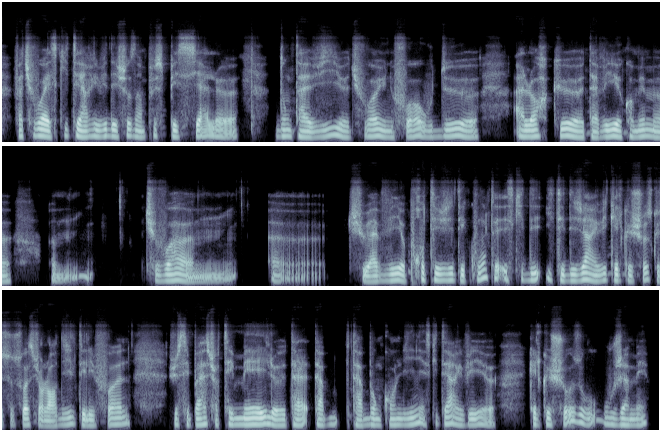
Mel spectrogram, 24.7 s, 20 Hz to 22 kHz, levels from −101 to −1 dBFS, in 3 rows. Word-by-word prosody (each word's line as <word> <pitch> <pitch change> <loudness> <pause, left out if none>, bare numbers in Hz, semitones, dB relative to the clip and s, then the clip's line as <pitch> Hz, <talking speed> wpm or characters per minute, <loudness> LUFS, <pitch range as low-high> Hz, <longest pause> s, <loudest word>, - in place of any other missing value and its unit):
enfin 140 - -1
tu 140 - +3
vois? 150 -2 +7
Est-ce 120 -4 +1
qu'il 150 - -9
t'est 145 -2 +4
arrivé 135 +2 0
des 140 -2 +1
choses 145 +2 +2
un 125 - -1
peu 150 +4 -6
spéciales, 120 - +1
heu, 65 -2 0 0.5
dans 145 +1 -2
ta 125 -1 +2
vie? 140 +7 -2
Heu, 125 -2 -3
tu - - -2
vois? 145 +1 +1
1 125 -3 -2
fois - - 0
ou 130 - -4
2 140 +3 0
heu, - - -4 0.5
alors 135 +1 +3
que, 150 - -1 0.2
heu, - - -3
tu - - -1
avais, 135 +4 +3
heu, - - -3
quand 130 0 -5
même, 140 +1 -1
heu, 120 -1 -2 0.6
hem, 65 - -8 1.0
tu - - +3
vois? 135 0 +2
Hem, 65 0 -7 0.5
heu, - - -6 0.8
tu 115 - +2
avais, 130 +4 +2
heu, - - +3
protégé 145 0 0
tes 130 -2 -1
comptes? 185 +10 -3
Est-ce 170 -4 -2
qu'il - - -4
d 145 - +1
est-ce 155 - -2
qu'il 165 -7 -8
t'est 130 - 0
déjà 135 +4 +3
arrivé 130 0 +1
quelque 135 -3 0
chose 145 +6 +2
que - - -4
ce 115 - -4
soit 130 - +3
sur - - +2
l'ordi, 110 +6 +1
le 150 - -5
téléphone, 135 +4 0 0.5
je - - -2
sais - - +1
pas, 130 +1 +2
sur 150 - +3
tes 135 - -1
mails, 135 +2 +4
heu, 120 0 +2
ta 125 0 +1
ta 130 - +2
m 140 +4 -8 0.2
ta 115 -2 +1
banque 130 0 -4
en 130 - -1
ligne, 130 +4 -2
est-ce - - -4
qu'il - - -11
t'est 150 - -1
arrivé, 125 - 0
heu, - - -2 0.5
quelque - - 0
chose 110 +11 +2
ou 155 +8 -4
ou 140 -1 -5
jamais? 130 +3 -1
135 Hz, 205 wpm, -25 LUFS, 125-145 Hz, 1.0 s, vois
